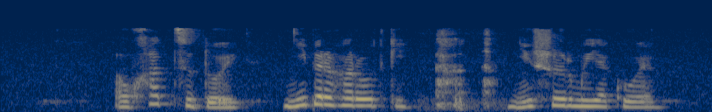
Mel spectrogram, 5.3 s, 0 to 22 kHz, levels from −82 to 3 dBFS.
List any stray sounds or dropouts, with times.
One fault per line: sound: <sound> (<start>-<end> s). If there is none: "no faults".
sound: cough (3.3-3.8 s)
